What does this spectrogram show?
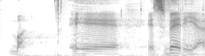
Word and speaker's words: Sverige: de pasajeros y Sverige, ¿no? Como se pronuncia más o menos en sueco, o en ese sentido suena, ¿no?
